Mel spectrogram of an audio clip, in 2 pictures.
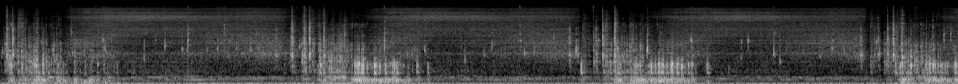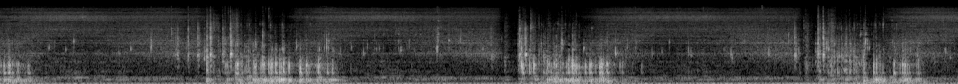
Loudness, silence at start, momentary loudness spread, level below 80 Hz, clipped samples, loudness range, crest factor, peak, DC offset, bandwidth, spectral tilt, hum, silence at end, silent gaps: -25 LUFS; 0 s; 13 LU; -36 dBFS; under 0.1%; 2 LU; 22 dB; -4 dBFS; under 0.1%; 17 kHz; -4 dB/octave; none; 0 s; none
